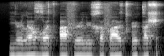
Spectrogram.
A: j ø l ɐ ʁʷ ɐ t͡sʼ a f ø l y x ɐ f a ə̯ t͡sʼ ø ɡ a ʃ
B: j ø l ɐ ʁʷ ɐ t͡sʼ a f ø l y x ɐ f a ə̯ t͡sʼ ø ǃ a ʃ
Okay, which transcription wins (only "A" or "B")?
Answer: A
